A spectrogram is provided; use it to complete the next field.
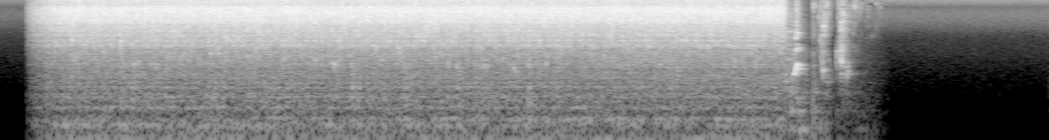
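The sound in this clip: Tap water runs steadily for rinsing, a loud, even rushing stream lasting about six seconds before it is shut off, leaving a few brief drips and then silence.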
